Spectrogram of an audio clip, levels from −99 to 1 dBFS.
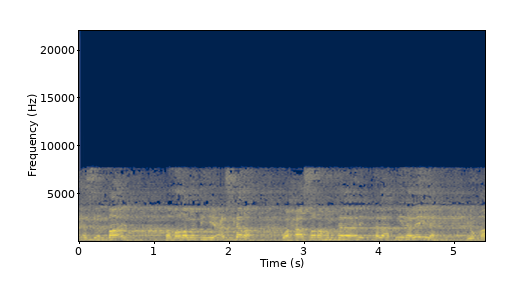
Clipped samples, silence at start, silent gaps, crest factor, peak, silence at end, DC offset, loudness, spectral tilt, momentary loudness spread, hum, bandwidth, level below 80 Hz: under 0.1%; 0 s; none; 16 dB; 0 dBFS; 0 s; under 0.1%; -16 LUFS; -3.5 dB/octave; 8 LU; none; 8 kHz; -44 dBFS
